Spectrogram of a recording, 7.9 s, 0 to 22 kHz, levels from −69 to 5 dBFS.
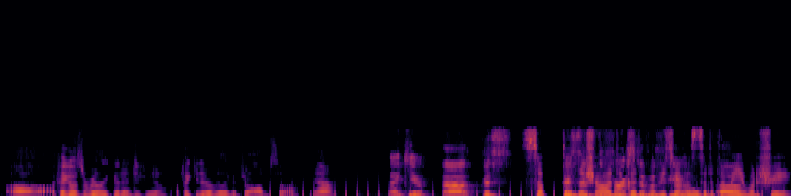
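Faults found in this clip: Train of clicks, 2.7 s to 7.85 s. Regular ticking at about 9.2 per second, roughly fifty in all, peaking about 5 dB above the speech. Audible through pauses. Much the same pulse shape each time. Likely electrical interference or a struggling interface injecting periodic spikes. Call microphone path band-limited below 8 kHz.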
